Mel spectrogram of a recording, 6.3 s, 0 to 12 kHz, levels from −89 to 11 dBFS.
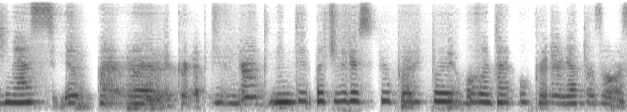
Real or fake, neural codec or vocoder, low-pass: fake; codec, 44.1 kHz, 0.9 kbps, DAC; 10.8 kHz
